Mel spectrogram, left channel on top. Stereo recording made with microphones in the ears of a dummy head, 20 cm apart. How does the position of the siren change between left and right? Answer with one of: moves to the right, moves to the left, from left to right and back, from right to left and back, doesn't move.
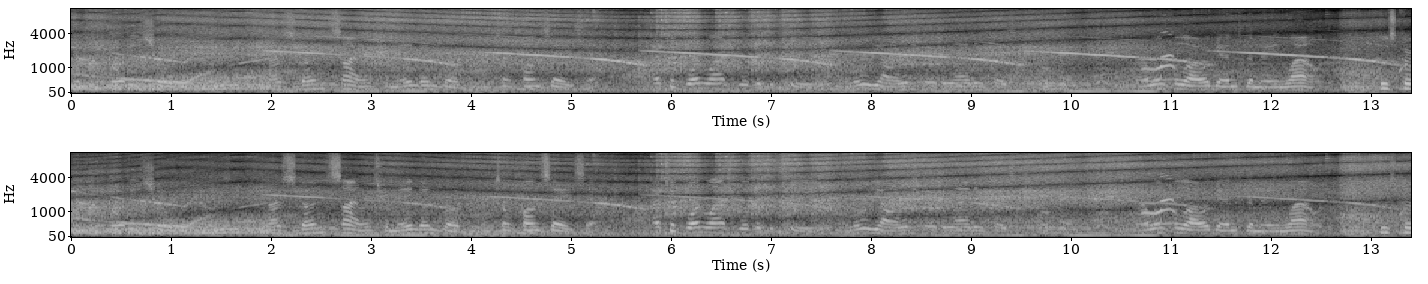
moves to the left.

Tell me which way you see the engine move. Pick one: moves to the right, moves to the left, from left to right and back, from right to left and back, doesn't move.
moves to the right.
